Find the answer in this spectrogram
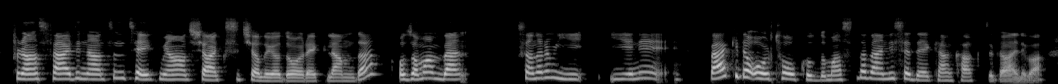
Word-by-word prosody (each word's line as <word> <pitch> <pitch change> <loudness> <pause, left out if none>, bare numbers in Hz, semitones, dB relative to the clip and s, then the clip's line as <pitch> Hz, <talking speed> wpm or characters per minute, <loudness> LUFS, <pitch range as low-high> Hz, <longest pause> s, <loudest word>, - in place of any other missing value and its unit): Franz 245 -1 +3
Ferdinand'ın 250 +1 +2
”Take 230 -5 +2
Me 230 -2 0
Out” 225 0 -1
şarkısı 210 -1 0
çalıyordu 165 -7 0
o 155 -1 0
reklamda. 160 0 -2 0.3
O 230 - +5
zaman 255 +2 +2
ben, 235 -1 +3 0.5
sanırım 285 +3 -1
ye 245 -4 -4 0.3
yeni, 245 +3 -4 0.5
belki 350 +7 +4
de 335 - +7
ortaokuldum. 245 -7 +2
Aslında 225 +8 -3
ben 260 -1 +1
lisedeyken 200 -9 -3
kalktı 175 -1 -8
galiba. 80 +1 -5
240 Hz, 130 wpm, -24 LUFS, 205-265 Hz, 0.5 s, de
